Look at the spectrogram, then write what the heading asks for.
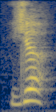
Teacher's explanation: is written using the English letter J in IPA it is palatal meaning the middle of the tongue is raised to meet the hard palate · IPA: j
